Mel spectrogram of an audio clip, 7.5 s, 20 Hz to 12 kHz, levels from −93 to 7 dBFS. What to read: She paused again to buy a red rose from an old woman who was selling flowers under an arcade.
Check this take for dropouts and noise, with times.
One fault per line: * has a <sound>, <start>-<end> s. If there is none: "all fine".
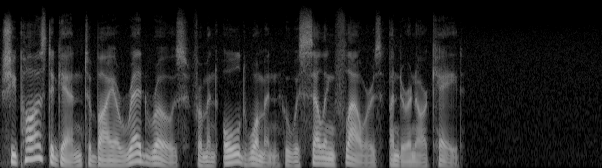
all fine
